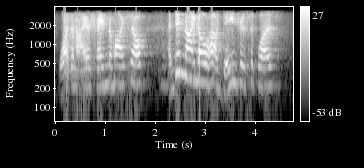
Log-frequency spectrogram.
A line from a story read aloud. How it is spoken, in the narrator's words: he yelled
